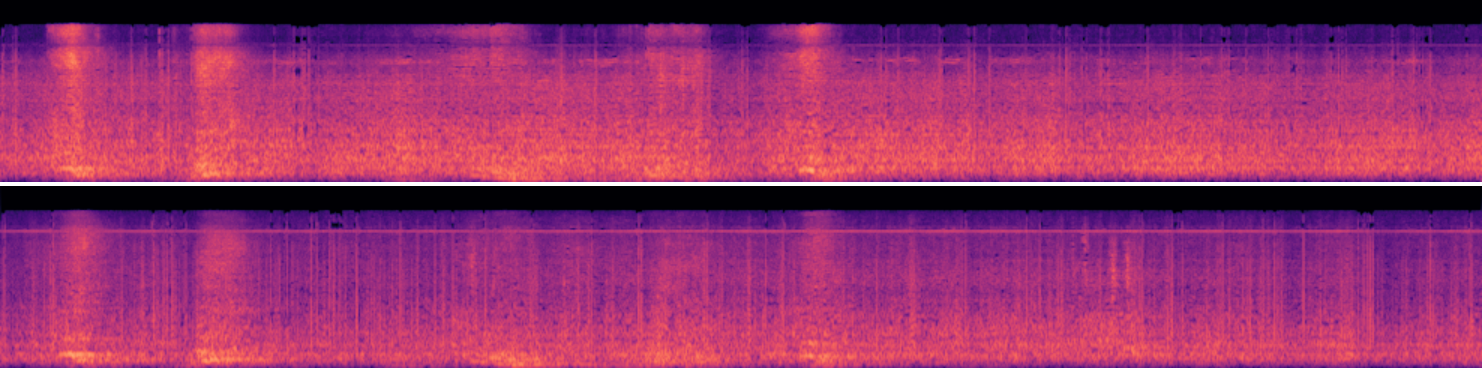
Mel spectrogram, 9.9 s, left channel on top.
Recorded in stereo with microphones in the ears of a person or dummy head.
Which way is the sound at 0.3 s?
60° left (ahead or behind).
